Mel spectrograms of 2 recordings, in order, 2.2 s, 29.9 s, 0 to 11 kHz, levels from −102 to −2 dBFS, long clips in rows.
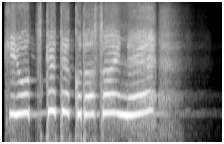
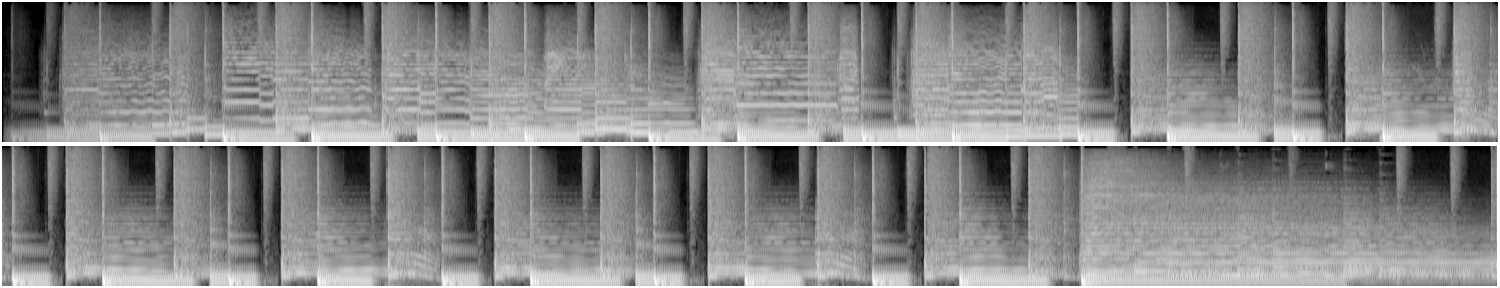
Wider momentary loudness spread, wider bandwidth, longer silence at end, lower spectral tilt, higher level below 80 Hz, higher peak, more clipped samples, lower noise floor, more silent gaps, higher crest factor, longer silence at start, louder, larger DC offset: second, 5 LU vs 9 LU; about the same, 11 kHz vs 11 kHz; first, 0.5 s vs 0 s; second, 0 dB/octave vs -5 dB/octave; second, -48 dBFS vs -26 dBFS; about the same, 0 dBFS vs -2 dBFS; neither; first, -45 dBFS vs -40 dBFS; neither; second, 10 dB vs 18 dB; about the same, 0 s vs 0.1 s; first, -9 LUFS vs -21 LUFS; neither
